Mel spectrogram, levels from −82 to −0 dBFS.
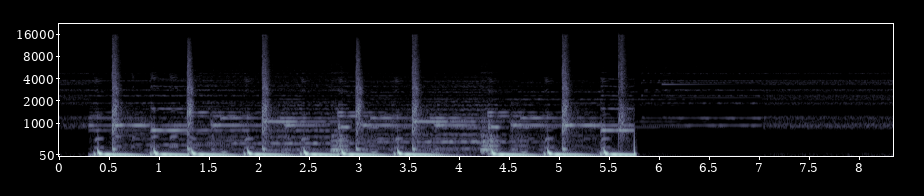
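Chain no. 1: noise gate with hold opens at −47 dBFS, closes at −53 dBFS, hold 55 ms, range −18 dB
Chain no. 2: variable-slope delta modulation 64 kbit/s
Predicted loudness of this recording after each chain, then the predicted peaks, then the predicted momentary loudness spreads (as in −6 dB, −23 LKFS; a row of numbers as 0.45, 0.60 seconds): −29.5, −29.5 LKFS; −14.0, −14.0 dBFS; 6, 6 LU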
